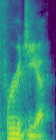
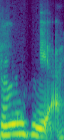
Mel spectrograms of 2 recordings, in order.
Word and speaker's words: Farrugia: And joining me is I'm I'm half ethnically Maltese, so in case you're wondering, I suck at the pronunciation, Frugia. It's Frugia, G. Frugia, yes, thank you.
